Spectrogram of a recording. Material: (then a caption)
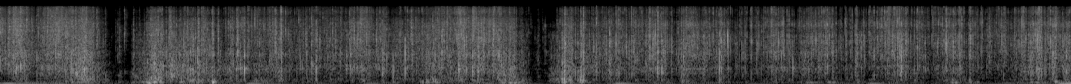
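Plastic. Fingertips and nails press and scratch a clear, printed plastic air-cushion packaging strip resting on a white table, crinkling the film. The result is a dense, bright, continuous crackle of crisp crinkles with very little low end, broken by two brief quieter dips near 1 and 5 seconds.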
